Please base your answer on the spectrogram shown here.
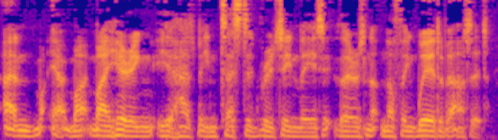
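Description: Husky male podcast co-host, halting delivery. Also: on the low side, fairly even intonation, fairly bright tone, dry recording. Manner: halting, repeats words as he starts. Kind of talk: casual film discussion.

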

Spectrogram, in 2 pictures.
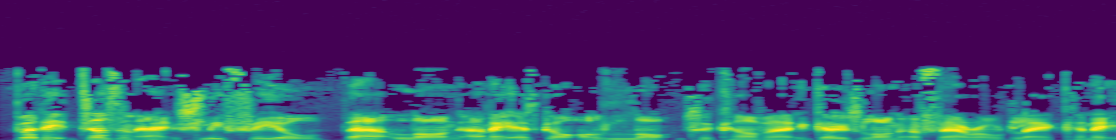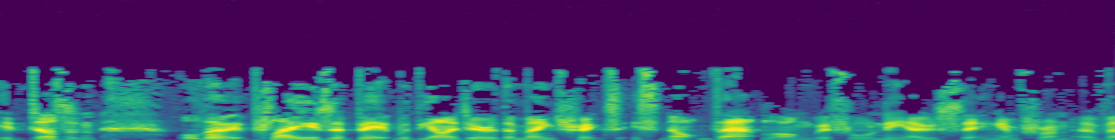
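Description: A man's voice: fairly low pitch, bright, forceful tone, dry recording, low-quality recording. A man co-hosting a podcast, talking casually about films in a hesitant, digressive way as he thinks aloud. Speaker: podcast co-host. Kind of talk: casual film discussion.

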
